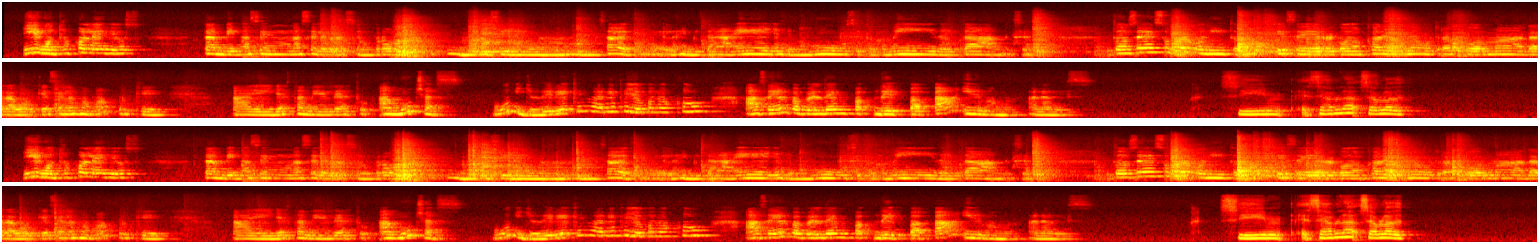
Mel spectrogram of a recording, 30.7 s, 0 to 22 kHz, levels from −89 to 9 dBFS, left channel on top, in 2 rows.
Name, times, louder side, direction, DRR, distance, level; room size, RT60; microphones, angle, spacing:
voice 1, 0.2-1.3 2.0-17.3 17.7-19.8 20.3-26.0, left 2 dB, 20° left, 4.5 m, -23 dB
sound 1, 2.4-2.9 3.1-7.3 7.6-9.7 10.1-16.2 16.5-16.8 17.8-18.0 18.6-18.7, right 1 dB, 35° right, 5.6 m, -27 dB
voice 2, 27.2-29.4, right 3 dB, 60° right, 1.0 m, -21 dB
18.5 x 9.6 x 2.8 m
head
